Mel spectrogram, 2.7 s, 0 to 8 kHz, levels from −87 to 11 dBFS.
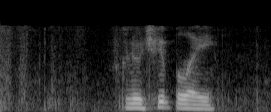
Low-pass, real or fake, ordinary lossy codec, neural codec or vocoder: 7.2 kHz; fake; AAC, 16 kbps; codec, 16 kHz, 16 kbps, FunCodec, trained on Chinese and English, 50 frames a second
